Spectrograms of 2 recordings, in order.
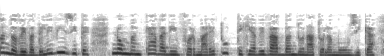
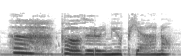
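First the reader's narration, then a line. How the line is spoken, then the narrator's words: Sighing. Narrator (Italian): sospirava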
